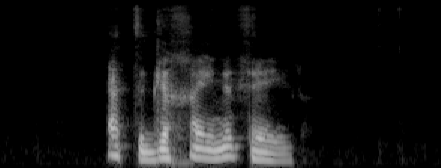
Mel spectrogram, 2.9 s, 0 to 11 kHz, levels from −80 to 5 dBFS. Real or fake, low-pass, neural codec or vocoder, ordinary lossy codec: fake; 9.9 kHz; codec, 32 kHz, 1.9 kbps, SNAC; MP3, 64 kbps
